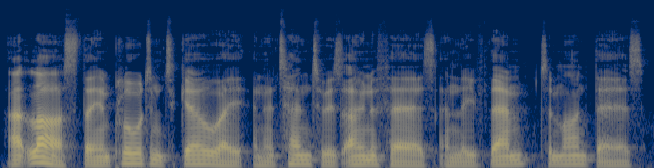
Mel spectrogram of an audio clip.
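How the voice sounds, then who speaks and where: A man narrating a storybook in a measured, gentle way. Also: deep voice, smooth.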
